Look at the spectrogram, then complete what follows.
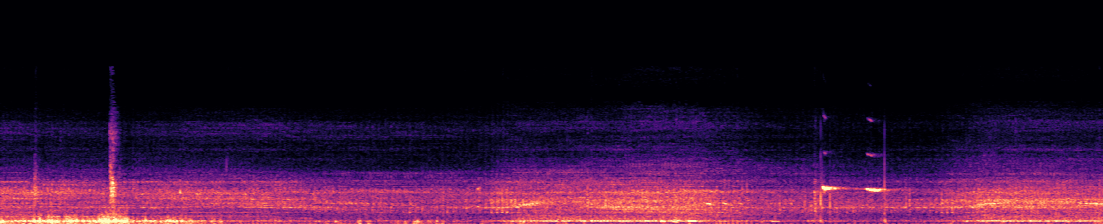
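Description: Motor vehicles passing on a road, the noise swelling and fading twice, with two short high beeps about eight seconds in.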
